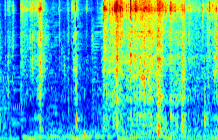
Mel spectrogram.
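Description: Thin plastic shrink-wrap crinkling as it is pulled off a paperback manga volume, faint, getting louder and more crackly about a second in.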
